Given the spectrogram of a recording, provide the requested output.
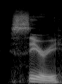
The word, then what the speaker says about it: Siri: And then for Siri, like on Apple, that uses an R sound.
